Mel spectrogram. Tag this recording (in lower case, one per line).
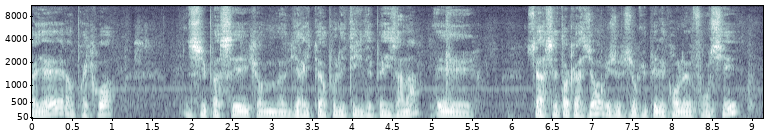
speech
